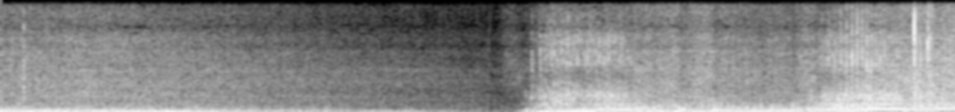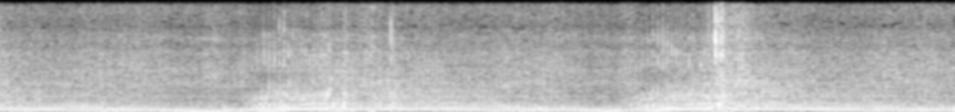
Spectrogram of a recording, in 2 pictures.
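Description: A car engine revving: after an engine note that falls and fades in the first two seconds, the pitch climbs quickly and sinks back more slowly, four times over.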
